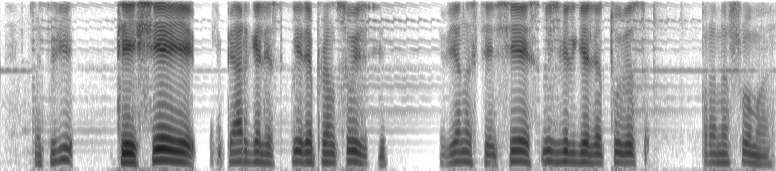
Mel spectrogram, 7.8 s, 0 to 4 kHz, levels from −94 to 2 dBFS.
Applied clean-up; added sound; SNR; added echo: neural separator model SepFormer WHAM!.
